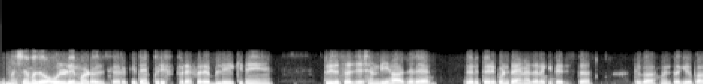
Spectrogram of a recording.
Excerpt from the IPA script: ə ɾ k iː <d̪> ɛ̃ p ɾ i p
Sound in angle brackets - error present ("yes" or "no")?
yes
